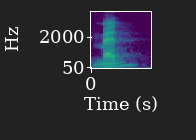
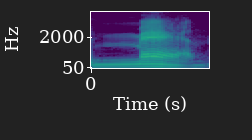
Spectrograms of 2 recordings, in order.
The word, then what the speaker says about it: man: For example, in the word man, we don't say men, we say man, right?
